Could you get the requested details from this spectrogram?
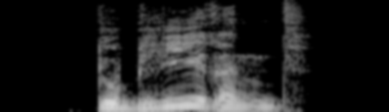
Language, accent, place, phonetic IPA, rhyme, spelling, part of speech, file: German, Germany, Berlin, [duˈbliːʁənt], -iːʁənt, doublierend, verb, De-doublierend.ogg
- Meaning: present participle of doublieren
